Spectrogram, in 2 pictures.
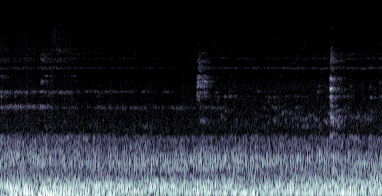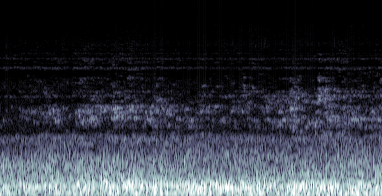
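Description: A paramotor's engine running steadily at a distance in flight, heard as a faint drone over a steady low rumble. Two short clicks come about a second apart near the middle.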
